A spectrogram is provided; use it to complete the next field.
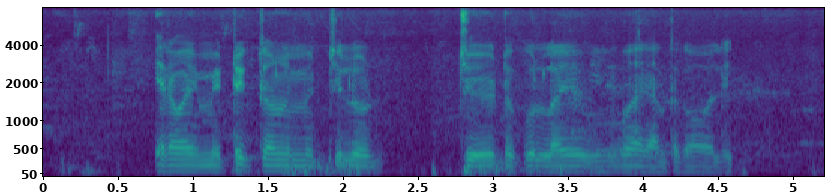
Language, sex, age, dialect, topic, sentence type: Telugu, male, 18-24, Central/Coastal, agriculture, question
